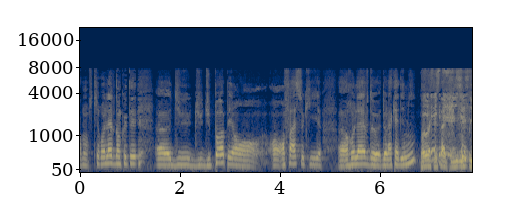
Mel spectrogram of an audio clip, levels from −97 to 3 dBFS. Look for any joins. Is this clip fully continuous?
no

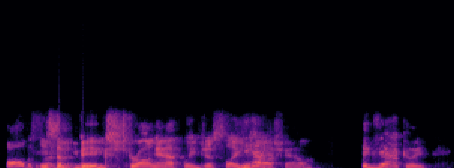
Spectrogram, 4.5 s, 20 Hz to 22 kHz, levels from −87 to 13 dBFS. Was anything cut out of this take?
no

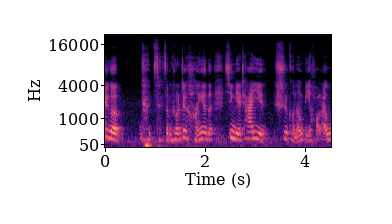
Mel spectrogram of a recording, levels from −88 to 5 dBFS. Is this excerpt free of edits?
yes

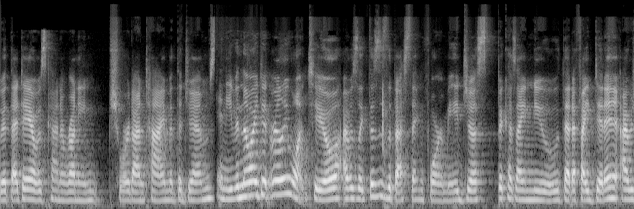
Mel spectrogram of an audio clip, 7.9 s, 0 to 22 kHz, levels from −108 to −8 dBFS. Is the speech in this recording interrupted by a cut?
yes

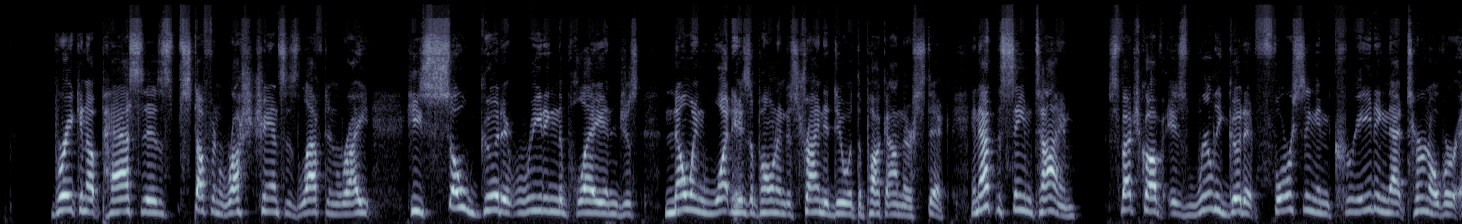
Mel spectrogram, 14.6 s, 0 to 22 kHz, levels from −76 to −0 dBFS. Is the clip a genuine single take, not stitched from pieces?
yes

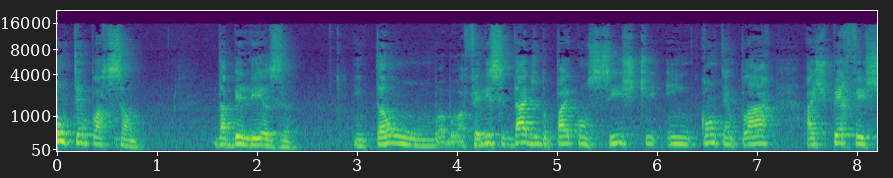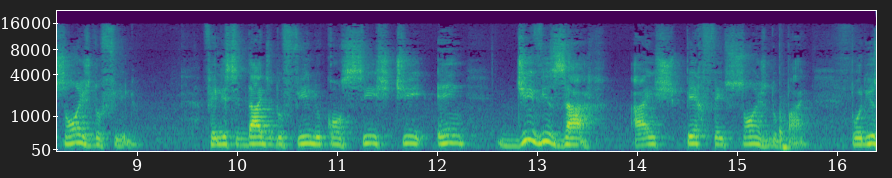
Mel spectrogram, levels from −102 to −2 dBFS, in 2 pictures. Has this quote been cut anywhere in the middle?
no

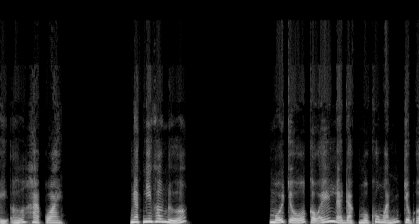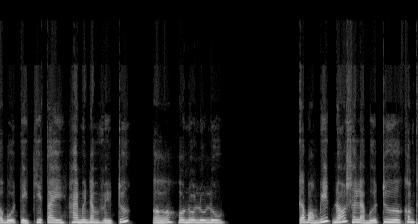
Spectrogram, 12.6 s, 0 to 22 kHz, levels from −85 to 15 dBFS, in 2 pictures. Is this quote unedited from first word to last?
yes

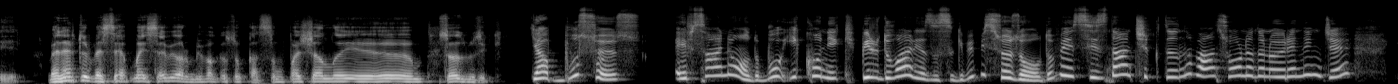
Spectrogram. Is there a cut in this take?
yes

